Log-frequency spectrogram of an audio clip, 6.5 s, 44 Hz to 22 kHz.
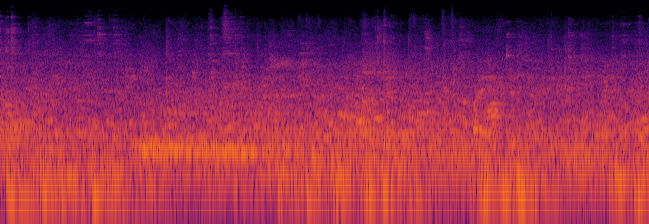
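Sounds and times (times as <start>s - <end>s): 
lively restaurant ambience: 0.0s - 6.4s.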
